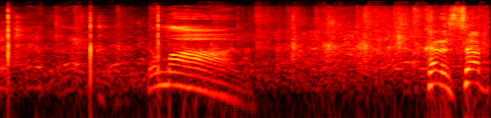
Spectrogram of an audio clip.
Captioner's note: laughter; applause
